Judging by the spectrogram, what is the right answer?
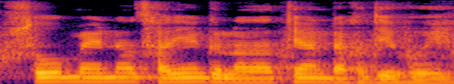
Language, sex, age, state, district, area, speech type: Punjabi, male, 30-45, Punjab, Bathinda, urban, spontaneous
